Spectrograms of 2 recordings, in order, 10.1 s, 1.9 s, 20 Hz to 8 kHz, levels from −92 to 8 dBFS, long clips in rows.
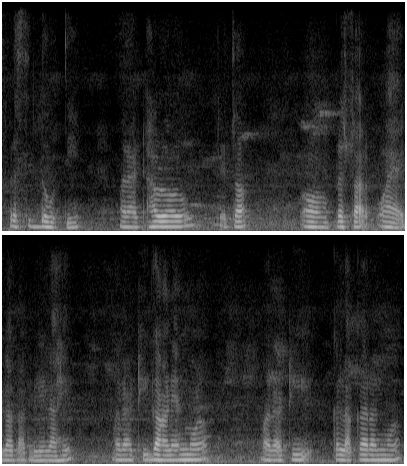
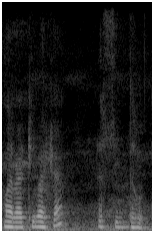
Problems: none marked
